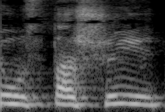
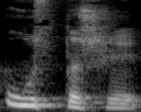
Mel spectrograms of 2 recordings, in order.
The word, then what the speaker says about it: усташи: не павелич а павелич не усташи а усташи ну и ряд других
